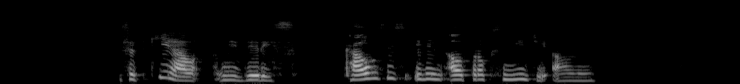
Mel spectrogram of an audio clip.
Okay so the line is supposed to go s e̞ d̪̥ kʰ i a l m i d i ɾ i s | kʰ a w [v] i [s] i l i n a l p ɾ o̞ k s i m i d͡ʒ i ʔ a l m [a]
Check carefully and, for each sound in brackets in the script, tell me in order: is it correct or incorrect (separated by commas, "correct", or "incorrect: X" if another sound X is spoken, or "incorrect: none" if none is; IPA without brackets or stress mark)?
incorrect: z, correct, incorrect: i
